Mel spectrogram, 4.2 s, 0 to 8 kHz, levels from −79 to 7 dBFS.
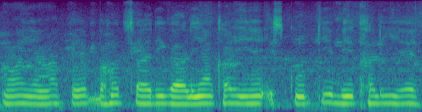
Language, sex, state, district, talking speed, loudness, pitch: Hindi, male, Uttar Pradesh, Lucknow, 170 wpm, -14 LUFS, 155 Hz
